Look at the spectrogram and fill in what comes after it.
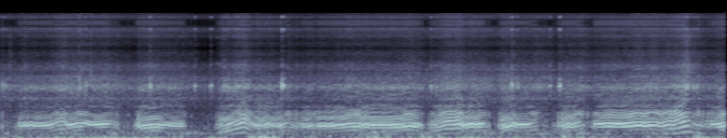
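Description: Enduro motorcycle engine at race pace, revving up and dropping back again and again as the throttle is opened and shut, with short breaks in the sound between pulls.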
